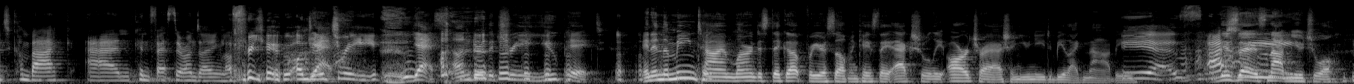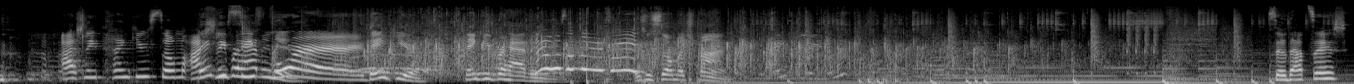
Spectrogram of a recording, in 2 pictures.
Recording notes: In this special episode recorded live at The Greene Space in New York City.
